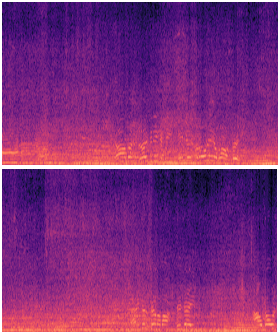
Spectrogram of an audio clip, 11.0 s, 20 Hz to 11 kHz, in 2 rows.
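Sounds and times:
racing car engines droning: 0.0s - 11.0s.

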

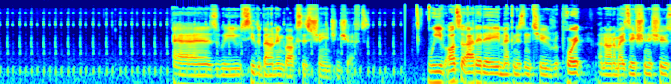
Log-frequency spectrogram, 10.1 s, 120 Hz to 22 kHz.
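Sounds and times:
rapid computer clicking: 0.0s - 6.6s
low steady hum: 0.0s - 10.0s.

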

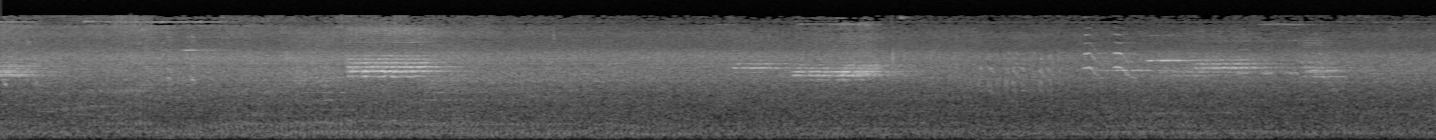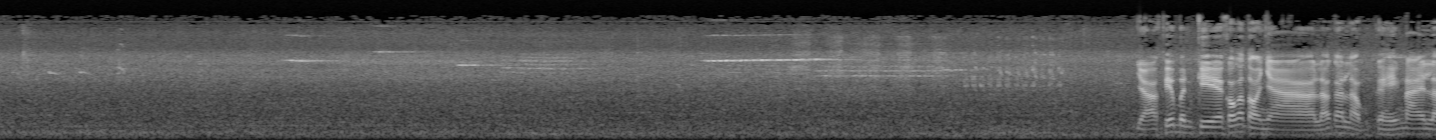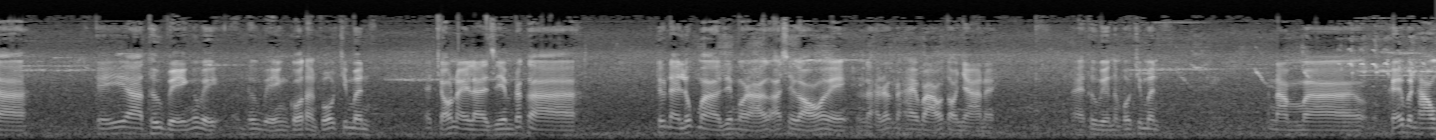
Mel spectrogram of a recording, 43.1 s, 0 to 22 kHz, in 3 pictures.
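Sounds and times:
city traffic rumble: 0.0s - 43.0s.

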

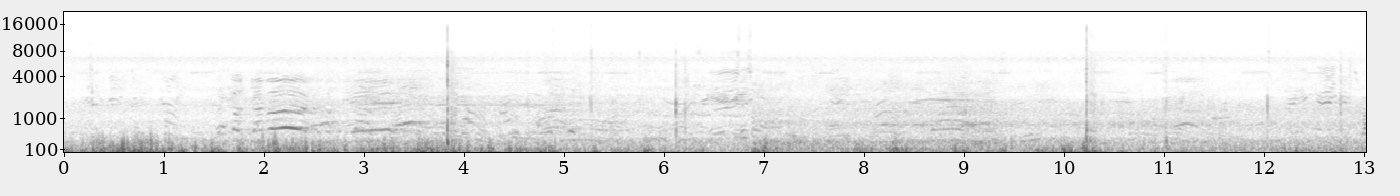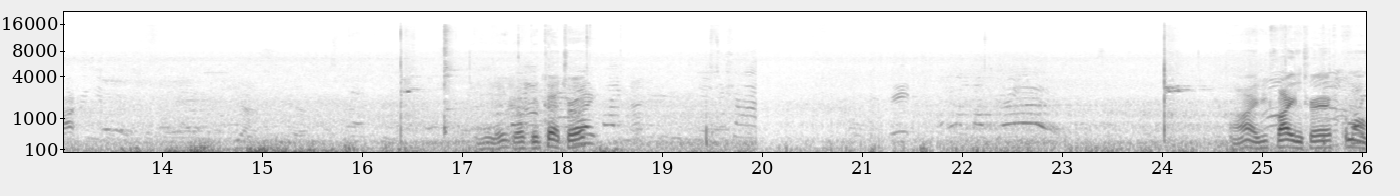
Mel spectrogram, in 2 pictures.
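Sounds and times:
distant voices chattering: 0.1s - 26.0s.

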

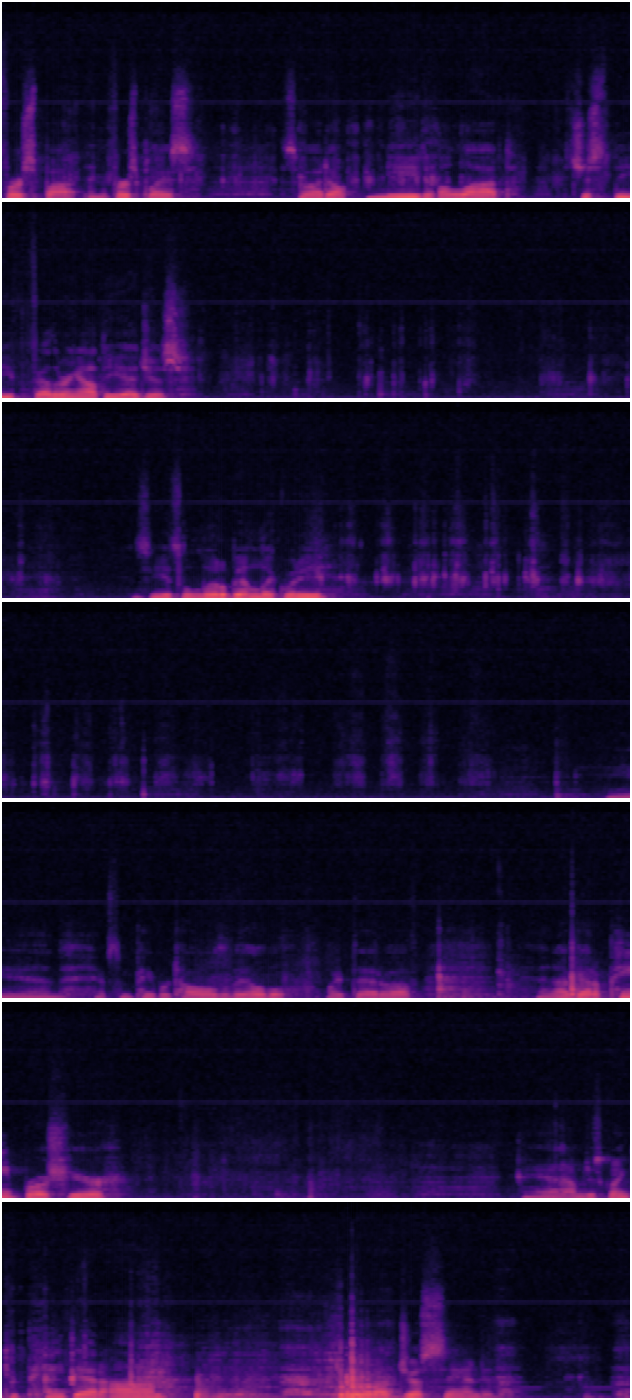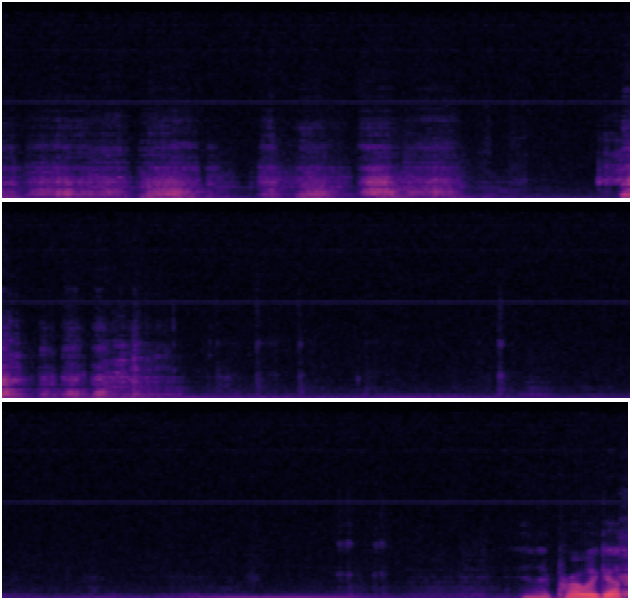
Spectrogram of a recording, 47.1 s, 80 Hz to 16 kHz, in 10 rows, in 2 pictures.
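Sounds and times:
soft paintbrush strokes: 0.0s - 10.1s, 10.7s - 22.0s, 22.9s - 40.1s, 43.8s - 47.0s
tool scraping inside container: 0.4s - 6.2s, 27.7s - 36.7s, 37.4s - 39.4s, 46.6s - 47.0s.

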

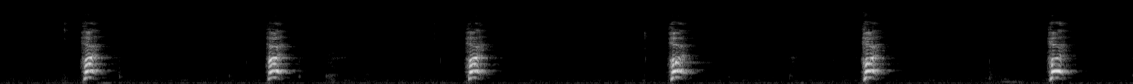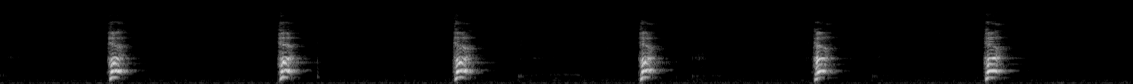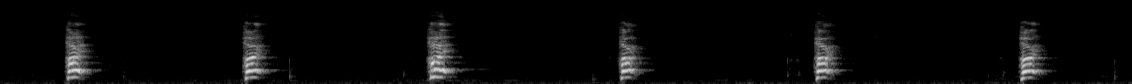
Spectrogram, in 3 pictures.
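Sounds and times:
man hiccuping: 0.8s - 1.2s, 2.7s - 3.0s, 6.7s - 7.0s, 10.5s - 10.8s, 25.1s - 25.5s, 27.0s - 27.4s, 32.8s - 33.2s.

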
